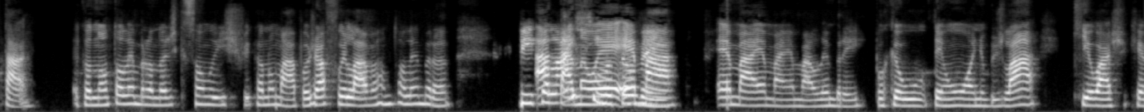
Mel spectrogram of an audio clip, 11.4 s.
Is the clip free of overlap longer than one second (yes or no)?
no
